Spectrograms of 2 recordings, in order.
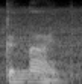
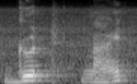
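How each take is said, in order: First: The d sound blends into the following n. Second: The d sound is fully pronounced. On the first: "in assimilation, it's become" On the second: "In normal pronunciation"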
